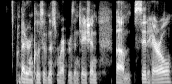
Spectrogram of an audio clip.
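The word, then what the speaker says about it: Cyd Harrell: Sid Harrell, that's spelled CYD.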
